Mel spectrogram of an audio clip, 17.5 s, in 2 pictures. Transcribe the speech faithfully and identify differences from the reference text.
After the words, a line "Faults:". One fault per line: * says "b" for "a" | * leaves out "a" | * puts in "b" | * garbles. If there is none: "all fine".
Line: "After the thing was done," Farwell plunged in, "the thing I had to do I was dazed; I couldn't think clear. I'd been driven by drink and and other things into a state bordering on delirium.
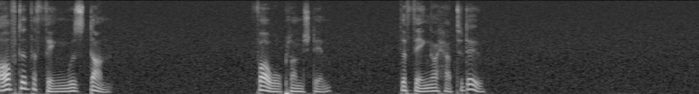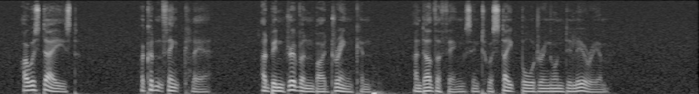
"After the thing was done," Farwell plunged in, "the thing I had to do I was dazed; I couldn't think clear. I'd been driven by drink and and other things into a state bordering on delirium.
Faults:
all fine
